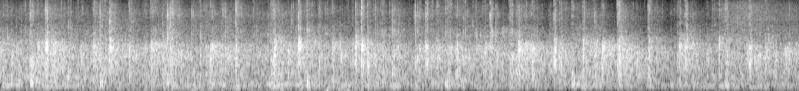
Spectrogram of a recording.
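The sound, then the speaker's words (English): A church crowd applauds the worship team steadily, a dense, even wash of many hands clapping at once with no pauses, moderately loud throughout and no voices standing out. “Uh, those guys really, yeah, you can you can applaud them, yeah.”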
